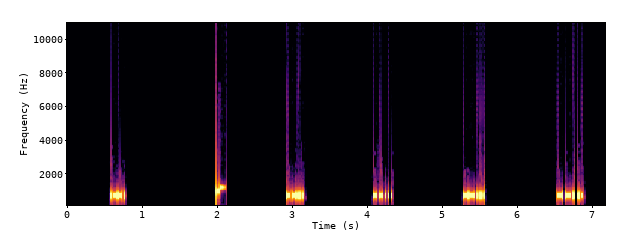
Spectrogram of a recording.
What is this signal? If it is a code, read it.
Morse code, heard as a keyed tone, about 61 wpm, 700 Hz. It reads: P 7 7 7 7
